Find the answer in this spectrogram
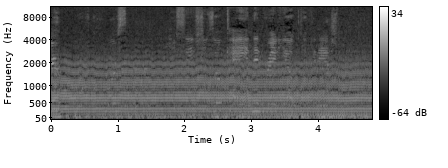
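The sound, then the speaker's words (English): An airplane diving toward the water roars loud, its engine a dense, steady droning growl with buzzing overtones that holds unbroken for the whole few seconds, with no talking over it. “the sound of the diving plane has revived the unconscious Clyde”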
